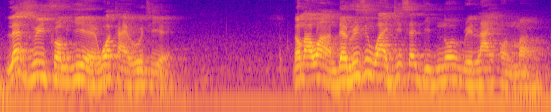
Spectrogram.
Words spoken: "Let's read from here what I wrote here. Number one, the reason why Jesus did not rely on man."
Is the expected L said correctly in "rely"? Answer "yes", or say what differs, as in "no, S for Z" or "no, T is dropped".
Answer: yes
